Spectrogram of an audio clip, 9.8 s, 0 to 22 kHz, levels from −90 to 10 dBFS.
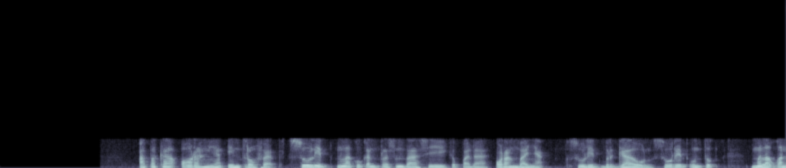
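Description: There are no technical faults in this speech; it is ordinary telephone-band audio that stops at about 3.8 kHz.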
